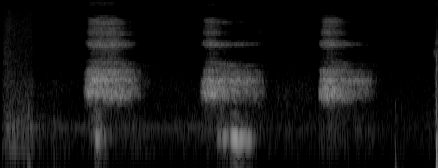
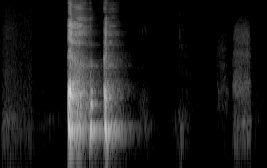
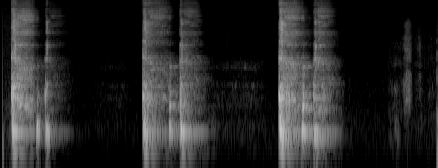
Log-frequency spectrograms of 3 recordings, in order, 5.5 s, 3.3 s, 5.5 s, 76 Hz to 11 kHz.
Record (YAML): exhalation_length: 5.5 s
exhalation_amplitude: 1266
exhalation_signal_mean_std_ratio: 0.52
cough_length: 3.3 s
cough_amplitude: 29109
cough_signal_mean_std_ratio: 0.22
three_cough_length: 5.5 s
three_cough_amplitude: 17477
three_cough_signal_mean_std_ratio: 0.36
survey_phase: beta (2021-08-13 to 2022-03-07)
age: 45-64
gender: Female
wearing_mask: 'No'
symptom_cough_any: true
symptom_runny_or_blocked_nose: true
symptom_shortness_of_breath: true
symptom_sore_throat: true
symptom_onset: 13 days
smoker_status: Never smoked
respiratory_condition_asthma: false
respiratory_condition_other: false
recruitment_source: REACT
submission_delay: 1 day
covid_test_result: Negative
covid_test_method: RT-qPCR
influenza_a_test_result: Negative
influenza_b_test_result: Negative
